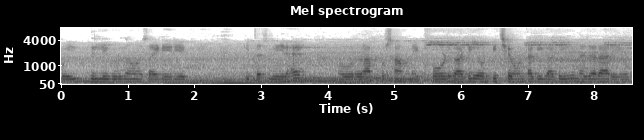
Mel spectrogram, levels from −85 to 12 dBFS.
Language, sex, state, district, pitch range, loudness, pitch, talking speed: Hindi, male, Bihar, Vaishali, 135-145 Hz, -18 LUFS, 140 Hz, 170 wpm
